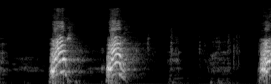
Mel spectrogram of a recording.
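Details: Labrador Retriever puppies offered in Amritsar, India; three loud, sharp barks about half a second apart, then a pause with faint yips before the third bark.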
